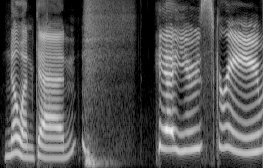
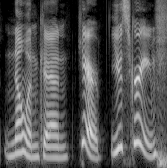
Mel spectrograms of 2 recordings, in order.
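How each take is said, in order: First: There is a full stop pause after "can". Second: There is no full stop pause after "can". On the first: "I was reading it with the period" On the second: "Let me try that delivery again"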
